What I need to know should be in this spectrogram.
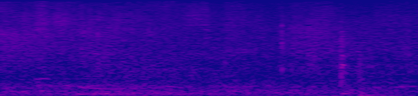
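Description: A piano plays softly.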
